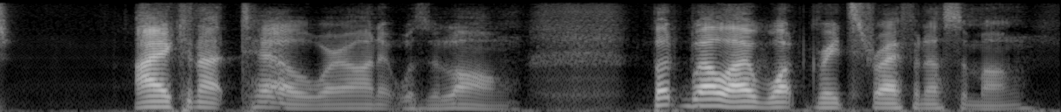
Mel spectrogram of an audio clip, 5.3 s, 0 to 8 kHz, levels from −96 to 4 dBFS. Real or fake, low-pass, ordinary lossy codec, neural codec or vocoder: fake; 7.2 kHz; MP3, 64 kbps; codec, 24 kHz, 0.9 kbps, DualCodec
